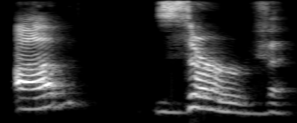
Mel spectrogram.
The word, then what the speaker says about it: observe: The O in this word is making the schwa sound, so it doesn't make the O sound that you expect. Instead, it says ob. Now, let's try writing our second syllable. Observe. Zerve. Write down the letters that you think match the sounds that you hear. I'll do that also. Zerve. Zerve. Again, in this syllable, you might have been tricked by the S.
